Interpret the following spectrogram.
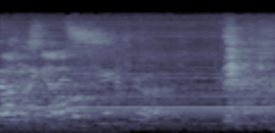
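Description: A steady electrical buzz from the stage sound system, under indistinct voices in the room, with a sharp click near the end.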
